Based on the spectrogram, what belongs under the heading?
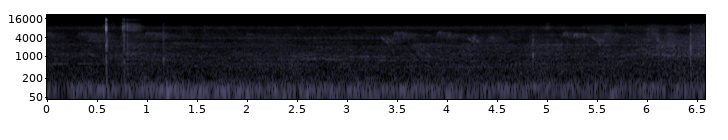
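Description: Birds chirping on and off, short calls scattered through, over a steady low rumble outdoors.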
